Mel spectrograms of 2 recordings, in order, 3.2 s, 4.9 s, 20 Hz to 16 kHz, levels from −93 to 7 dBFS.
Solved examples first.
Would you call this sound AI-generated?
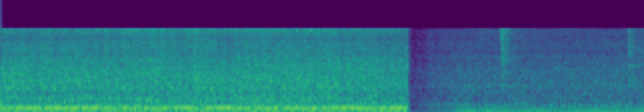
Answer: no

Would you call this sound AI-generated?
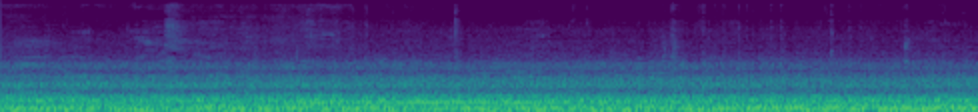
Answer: yes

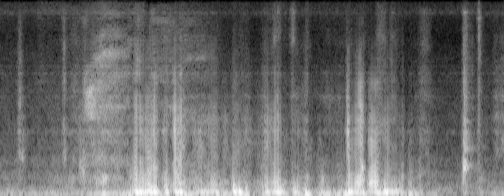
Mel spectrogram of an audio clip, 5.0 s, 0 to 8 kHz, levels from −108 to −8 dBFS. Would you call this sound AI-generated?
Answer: yes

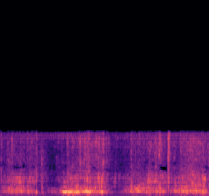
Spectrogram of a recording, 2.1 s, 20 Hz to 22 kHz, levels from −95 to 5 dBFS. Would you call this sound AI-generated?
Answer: yes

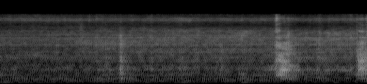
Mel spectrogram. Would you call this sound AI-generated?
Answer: yes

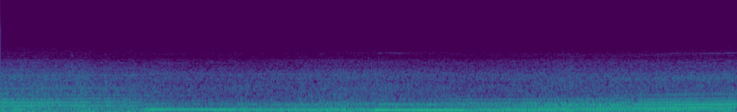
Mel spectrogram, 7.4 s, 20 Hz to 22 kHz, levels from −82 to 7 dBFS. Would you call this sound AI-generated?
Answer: no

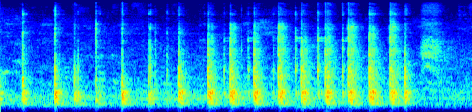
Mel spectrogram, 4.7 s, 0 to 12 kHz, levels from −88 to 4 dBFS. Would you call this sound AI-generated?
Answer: yes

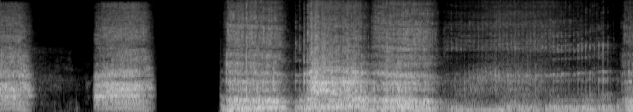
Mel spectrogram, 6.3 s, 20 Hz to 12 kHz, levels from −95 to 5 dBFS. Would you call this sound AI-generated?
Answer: yes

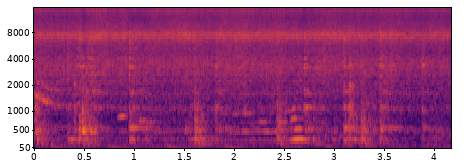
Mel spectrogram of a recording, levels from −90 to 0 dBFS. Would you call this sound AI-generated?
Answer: no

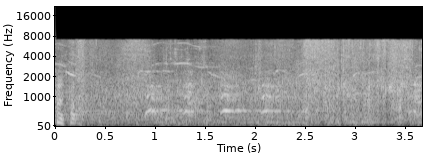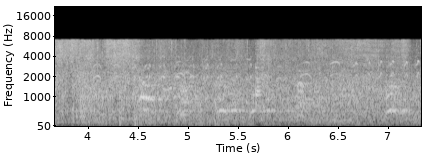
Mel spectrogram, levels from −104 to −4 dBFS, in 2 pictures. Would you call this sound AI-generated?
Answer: no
